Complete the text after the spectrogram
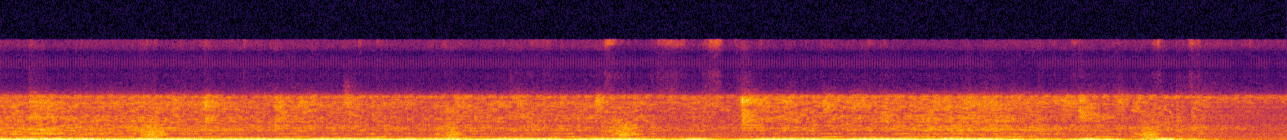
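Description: A motorcycle engine hums steadily at high speed.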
